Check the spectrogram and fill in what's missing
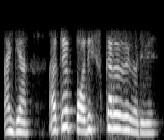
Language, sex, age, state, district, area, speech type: Odia, female, 18-30, Odisha, Kendujhar, urban, conversation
